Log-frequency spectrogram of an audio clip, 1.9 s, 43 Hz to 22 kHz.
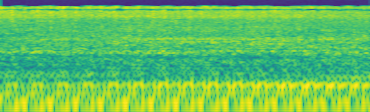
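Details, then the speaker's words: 1955 Chevy 210, 427 big block, tunnel ram, dual four-barrel carbs, 4-speed, smelling like straight pump gas instead of race gas: deep lumpy uneven chugging; misfire, sounds like a spark plug hanging out. "misfire sounds like it's got a spark plug hanging out"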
